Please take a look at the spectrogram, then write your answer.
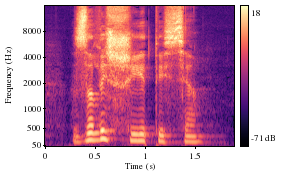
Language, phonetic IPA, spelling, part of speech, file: Ukrainian, [zɐɫeˈʃɪtesʲɐ], залишитися, verb, Uk-залишитися.ogg
- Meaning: to remain, to stay; to be left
